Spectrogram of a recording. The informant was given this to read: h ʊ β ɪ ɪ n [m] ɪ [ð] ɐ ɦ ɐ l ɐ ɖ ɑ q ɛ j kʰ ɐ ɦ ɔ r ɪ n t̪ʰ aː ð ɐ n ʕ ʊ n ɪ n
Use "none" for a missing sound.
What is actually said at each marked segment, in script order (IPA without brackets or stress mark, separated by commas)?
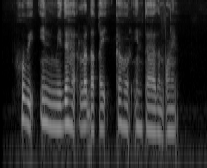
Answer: m, ð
